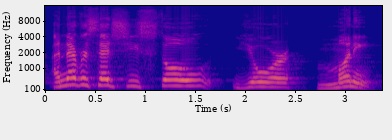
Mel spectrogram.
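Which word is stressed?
money. The stress is on "money".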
